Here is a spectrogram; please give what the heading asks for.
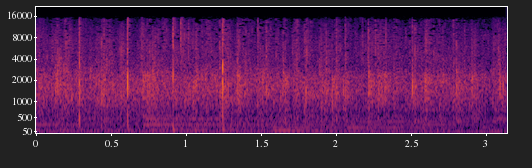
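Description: An audience claps steadily in a dense, continuous wash of many hands, with a few sharper individual claps standing out, sustained at moderate loudness throughout.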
